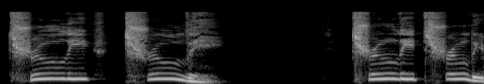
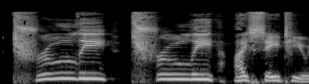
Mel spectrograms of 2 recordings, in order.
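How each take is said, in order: First: Truly said four times, high but softer, each one leaned on; softer emphatic repetition. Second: Truly, truly raised high and leaned on, I say to you firmly; emphatic. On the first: Preacher repeats Jesus's words to congregation, soft emphasis. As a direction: repeat truly gently, like a confiding promise. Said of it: "So that's his emphatic way". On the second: Preacher shows Jesus's emphatic way to congregation, emphatic. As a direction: stress both Truly words, higher. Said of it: "in his emphatic way, does this". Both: Shown as a demonstration.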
